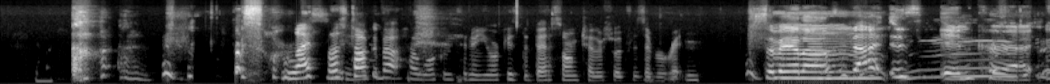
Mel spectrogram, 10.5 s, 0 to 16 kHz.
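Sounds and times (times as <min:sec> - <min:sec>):
person coughing: 0:00.7 - 0:02.8
speech: 0:01.3 - 0:01.9, 0:02.8 - 0:10.4.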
